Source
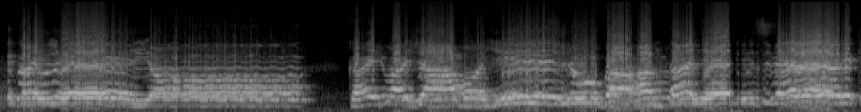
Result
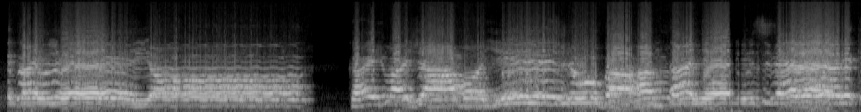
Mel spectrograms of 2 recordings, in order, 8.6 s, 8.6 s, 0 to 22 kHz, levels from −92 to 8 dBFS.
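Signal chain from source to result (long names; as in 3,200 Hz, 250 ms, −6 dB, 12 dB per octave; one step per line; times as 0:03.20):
noise gate −48 dBFS, range −14 dB
dynamic equaliser 1,100 Hz, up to +5 dB, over −41 dBFS, Q 1.3
level +7 dB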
